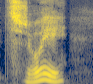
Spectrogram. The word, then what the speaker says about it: zoe: Mientras que Zoe, se escribe Zoe, como de ahí viene zoológico,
